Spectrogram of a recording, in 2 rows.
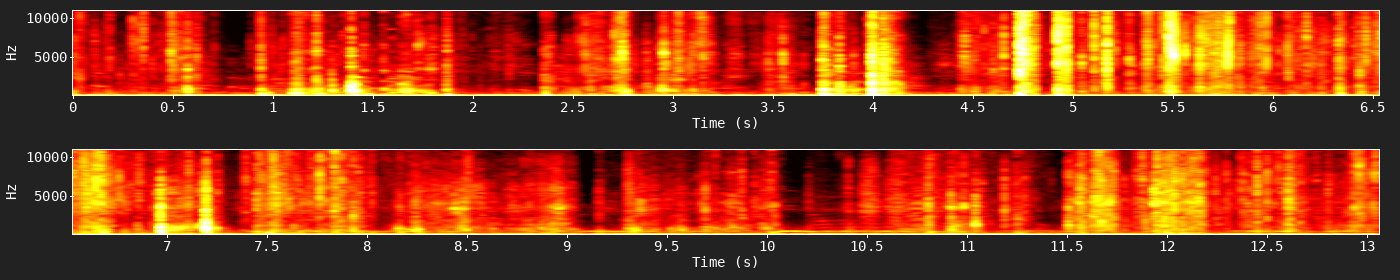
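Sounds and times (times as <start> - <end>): plastic packaging crinkling and tearing: 0.0 - 13.0.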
